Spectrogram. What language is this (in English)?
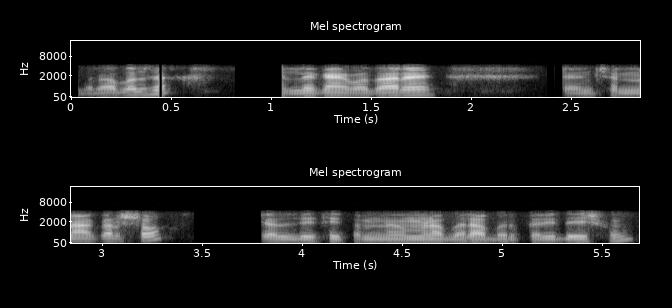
Gujarati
